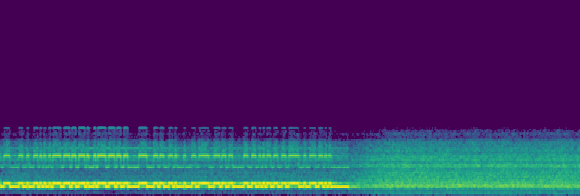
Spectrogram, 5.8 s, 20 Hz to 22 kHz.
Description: RTTY (50 baud, 450 Hz shift), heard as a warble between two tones, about 1320 Hz centre, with radio static and room echo. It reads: … HE VOLGUT VISITAR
